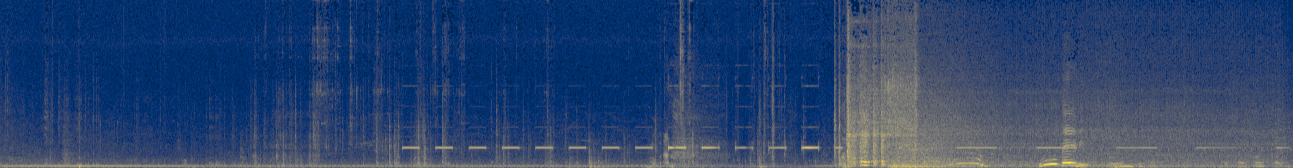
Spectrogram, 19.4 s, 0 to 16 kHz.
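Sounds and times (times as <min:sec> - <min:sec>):
car engine cranking and idling: 0:00.0 - 0:19.3
repeating electronic warning chime: 0:06.0 - 0:12.8, 0:14.5 - 0:18.5
speech: 0:16.1 - 0:16.4.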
